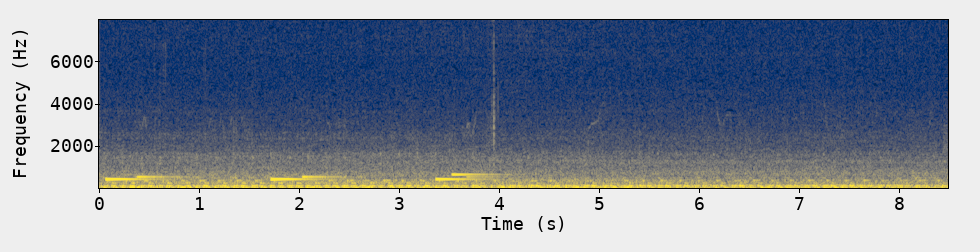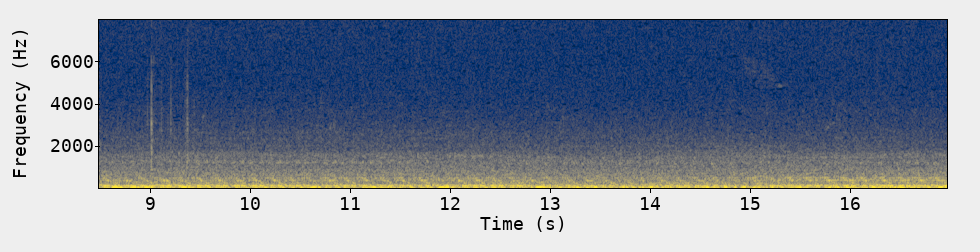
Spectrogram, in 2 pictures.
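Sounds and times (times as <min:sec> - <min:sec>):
car engine idling: 0:00.0 - 0:16.9
faint light clicks: 0:08.4 - 0:09.5.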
